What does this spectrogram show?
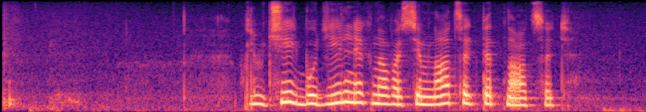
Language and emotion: Russian, neutral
